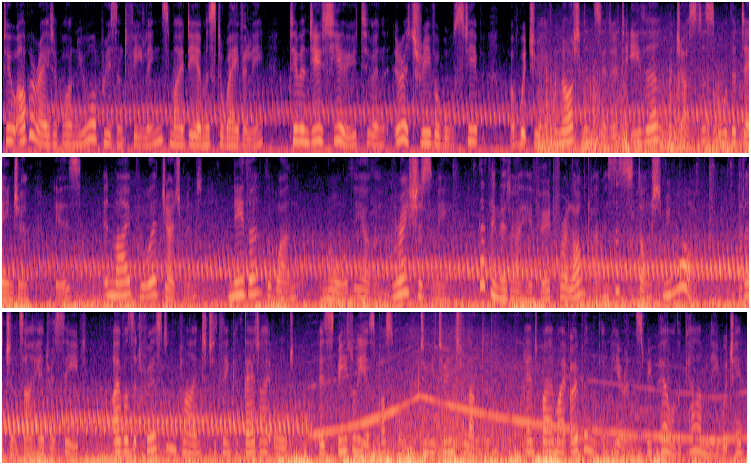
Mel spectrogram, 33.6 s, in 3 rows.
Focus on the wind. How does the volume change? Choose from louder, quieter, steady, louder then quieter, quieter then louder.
quieter then louder.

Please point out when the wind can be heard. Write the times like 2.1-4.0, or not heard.
8.0-33.5.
